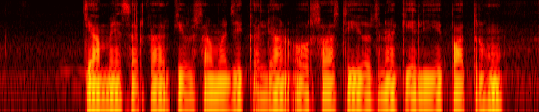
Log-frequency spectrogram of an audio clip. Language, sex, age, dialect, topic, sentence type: Hindi, male, 18-24, Marwari Dhudhari, banking, question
